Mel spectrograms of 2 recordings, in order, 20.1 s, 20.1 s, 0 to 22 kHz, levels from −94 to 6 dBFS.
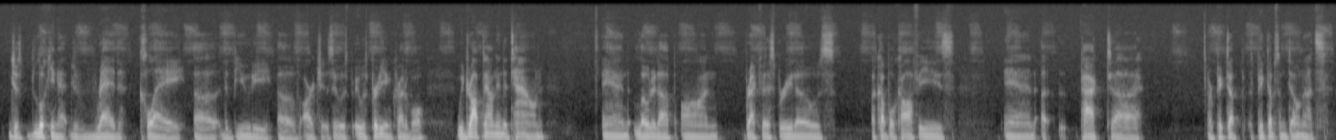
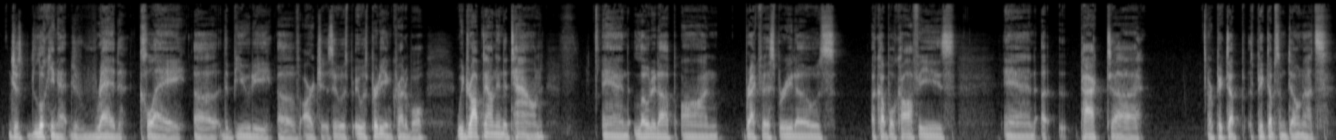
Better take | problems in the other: second | hiss; noticeable; throughout; 15 dB below the speech

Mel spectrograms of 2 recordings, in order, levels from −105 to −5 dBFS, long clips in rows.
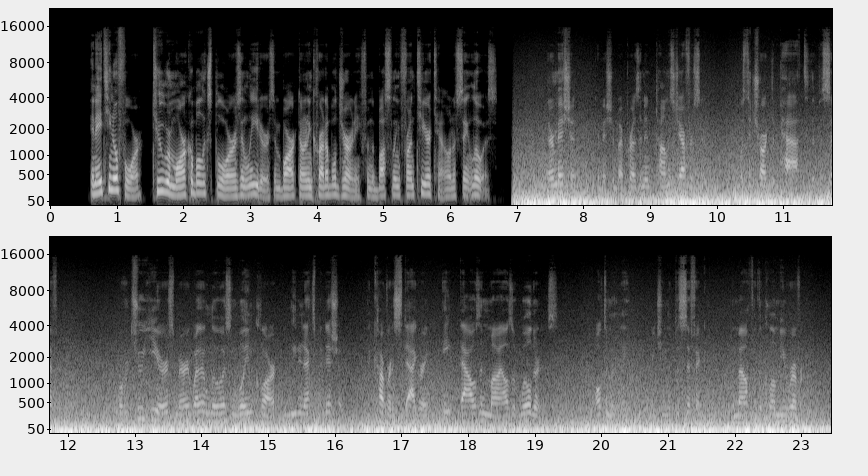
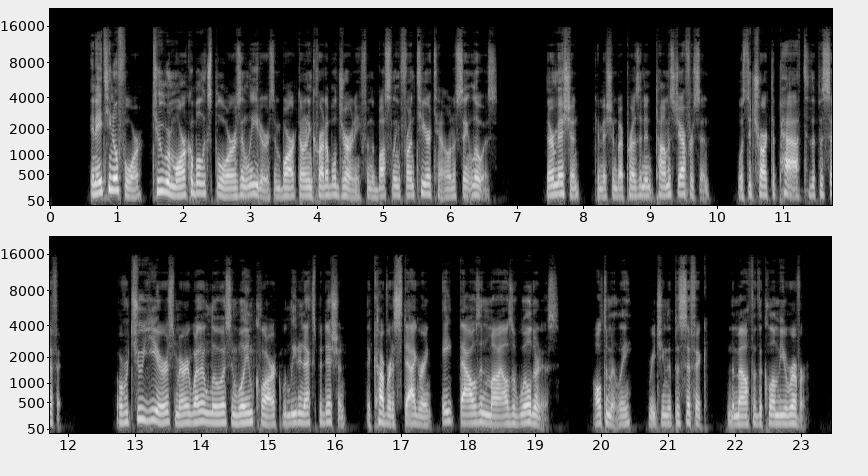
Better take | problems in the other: second | low rumble; loud; from 7 s on; 5 dB below the speech

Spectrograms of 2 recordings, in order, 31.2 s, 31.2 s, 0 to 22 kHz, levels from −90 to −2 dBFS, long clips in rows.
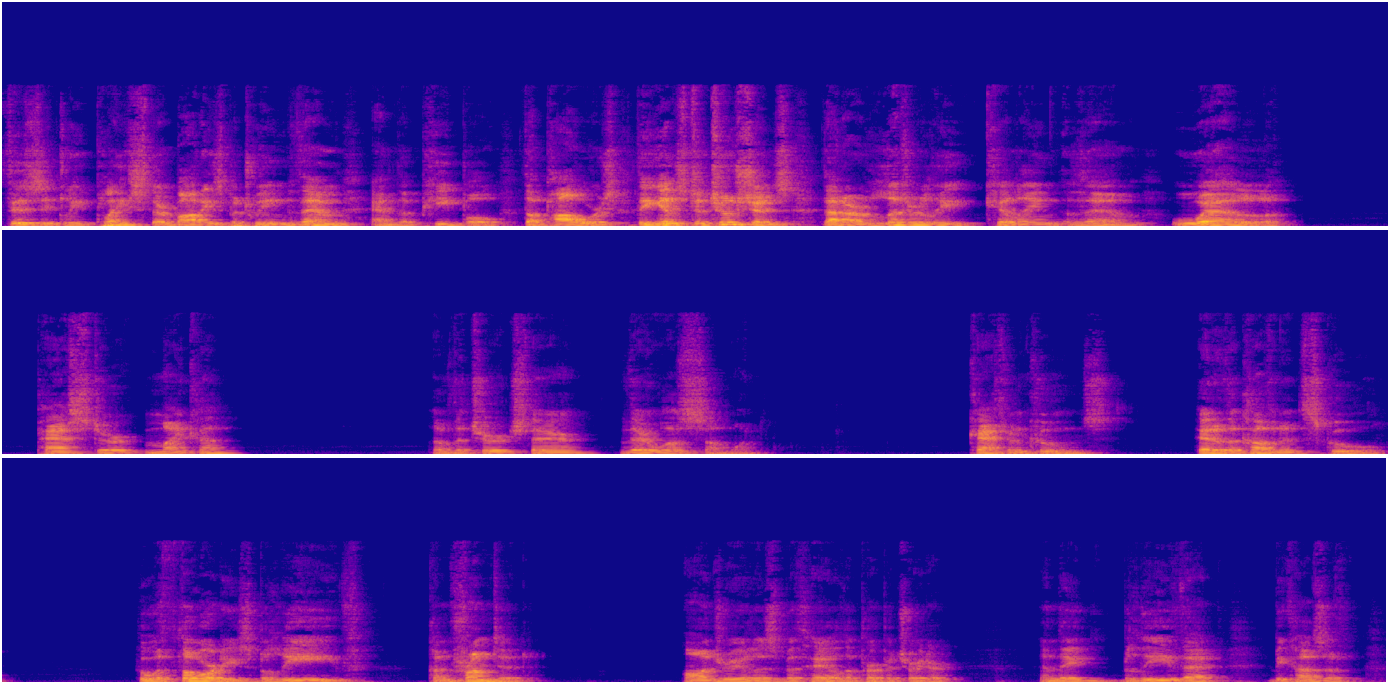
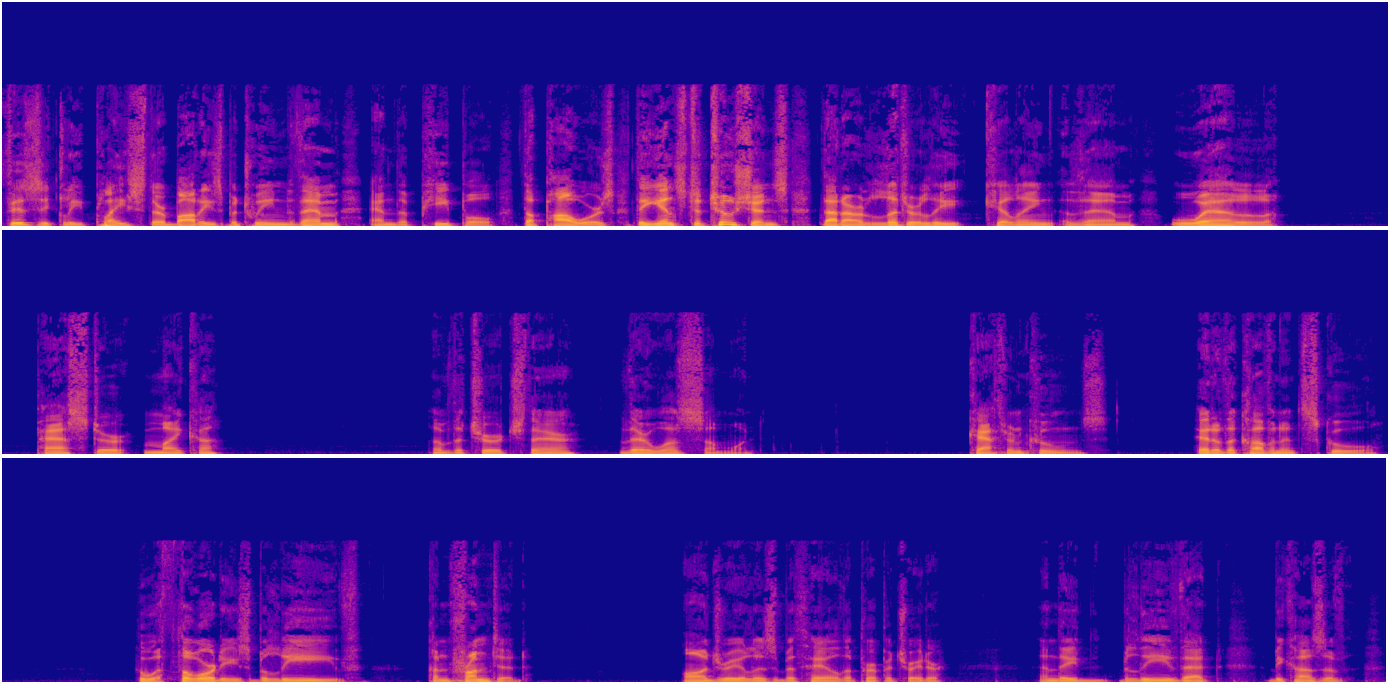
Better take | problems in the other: second | room echo; slight; dies away in 0.3 s // off-mic speech; far

